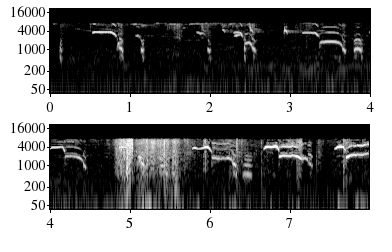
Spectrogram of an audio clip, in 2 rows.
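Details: A golden eagle pair mating on the nest on 26 March 2023, one day before the second egg was laid; repeated clear, hooked, down-slurred yelps, then a loud flurry of wingbeats, with the yelps continuing strongly afterwards.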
